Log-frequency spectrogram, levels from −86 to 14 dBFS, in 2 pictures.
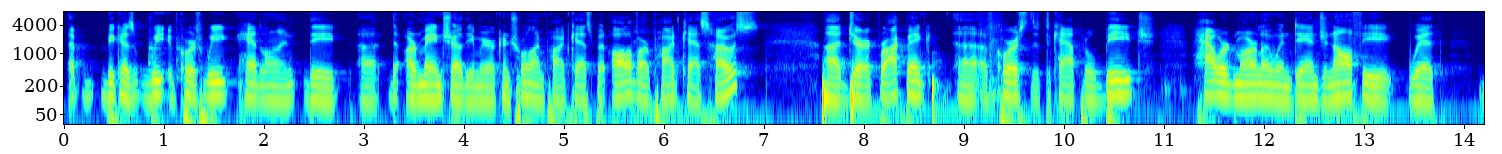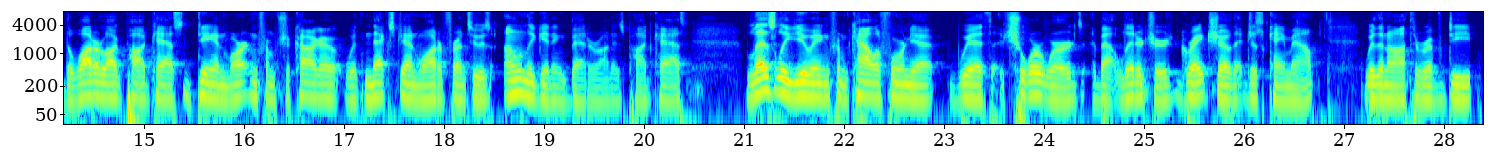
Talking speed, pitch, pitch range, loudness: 165 wpm, 110 Hz, 105-120 Hz, -31 LUFS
